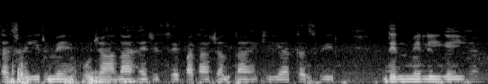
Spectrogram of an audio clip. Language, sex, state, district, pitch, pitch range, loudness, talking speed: Hindi, male, Uttar Pradesh, Lalitpur, 120 Hz, 115-120 Hz, -18 LUFS, 195 wpm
